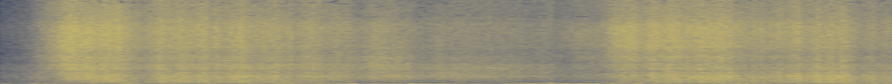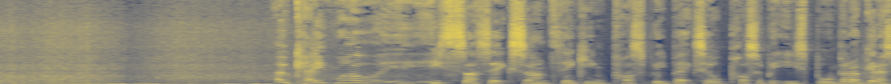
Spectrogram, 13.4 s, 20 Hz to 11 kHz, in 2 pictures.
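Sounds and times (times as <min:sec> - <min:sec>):
wind buffeting the microphone: 0:00.0 - 0:09.8
sea waves washing onto a shore: 0:00.0 - 0:10.0
speech: 0:09.0 - 0:13.3.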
